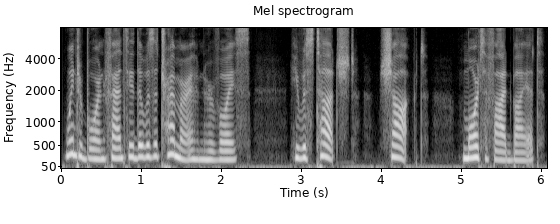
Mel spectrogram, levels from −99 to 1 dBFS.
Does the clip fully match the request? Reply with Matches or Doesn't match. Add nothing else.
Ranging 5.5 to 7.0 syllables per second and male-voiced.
Doesn't match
